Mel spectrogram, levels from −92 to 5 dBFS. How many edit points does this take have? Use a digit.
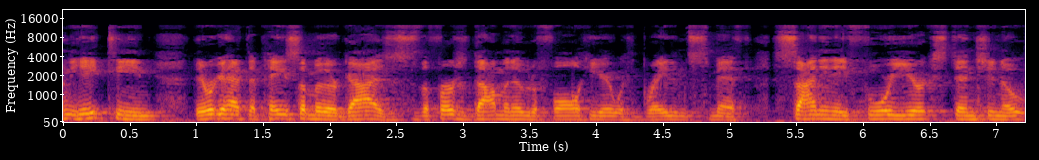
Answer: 1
